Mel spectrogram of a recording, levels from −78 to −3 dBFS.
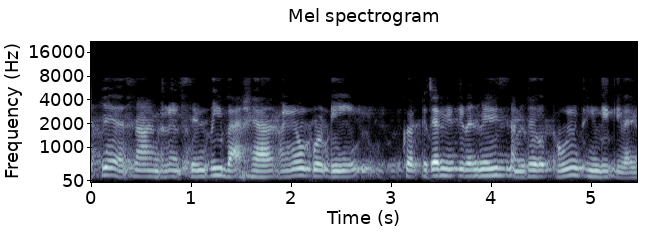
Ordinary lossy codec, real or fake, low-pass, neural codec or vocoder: none; fake; none; codec, 16 kHz, 1 kbps, FreqCodec, larger model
